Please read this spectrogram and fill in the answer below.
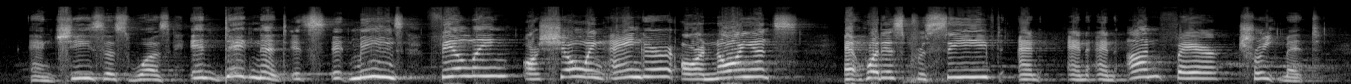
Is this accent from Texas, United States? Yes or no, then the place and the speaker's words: no; Knoxville, Tennessee, United States; born there; I knew that even though I was born in Knoxville Colored Hospital, I knew a God who cared much more about me than society did.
